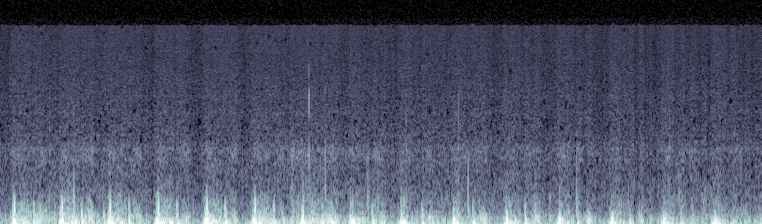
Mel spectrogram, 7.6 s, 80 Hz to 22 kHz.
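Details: Heart sounds with rhythm disrupted by compression: fast, muffled beats with uneven spacing, roughly 120 a minute; irregular heart rhythm.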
